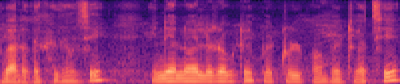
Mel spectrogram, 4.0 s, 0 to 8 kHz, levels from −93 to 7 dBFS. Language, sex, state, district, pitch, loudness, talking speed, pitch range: Odia, male, Odisha, Malkangiri, 105 Hz, -18 LUFS, 165 wpm, 95-115 Hz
